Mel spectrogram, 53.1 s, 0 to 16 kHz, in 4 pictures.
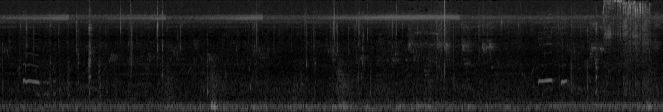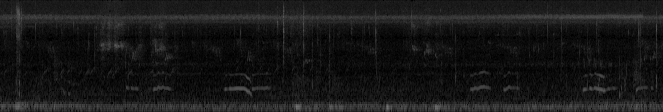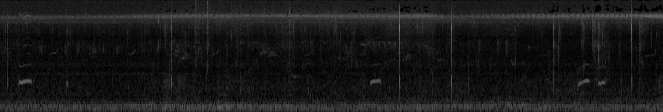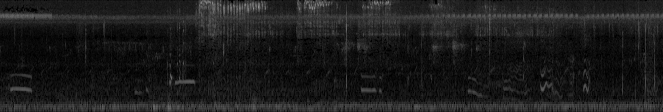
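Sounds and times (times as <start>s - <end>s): steady low rumble: 0.0s - 53.0s
baby monkey coo calls: 43.1s - 47.6s.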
